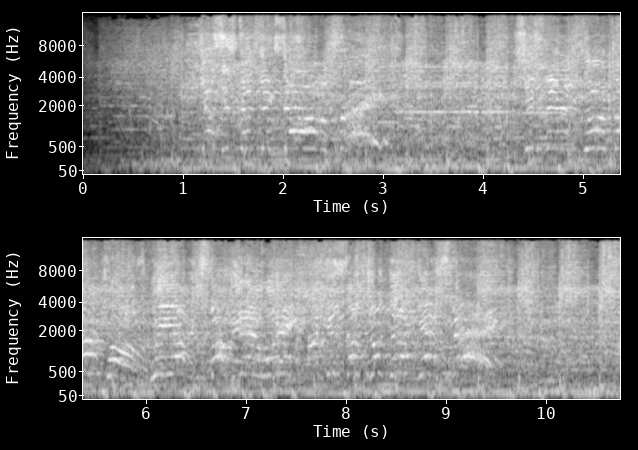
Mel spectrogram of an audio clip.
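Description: A loud, dense punk rock song kicks in after a brief quiet start, with driving distorted guitars, pounding drums and shouted vocals sustained at full volume throughout.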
